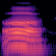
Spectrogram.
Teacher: जीभ के बीच से आपको आवाज निकल रहा होगा, इसका मतलब है कि इसको कौन स्वर बोलेंगे, तो मध्य स्वर बोलेंगे।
